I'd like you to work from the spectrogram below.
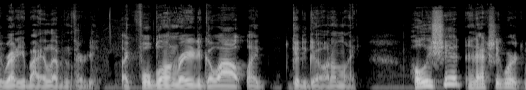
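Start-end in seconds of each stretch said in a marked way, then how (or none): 4.1-5.3 surprised. Retold or imitated.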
